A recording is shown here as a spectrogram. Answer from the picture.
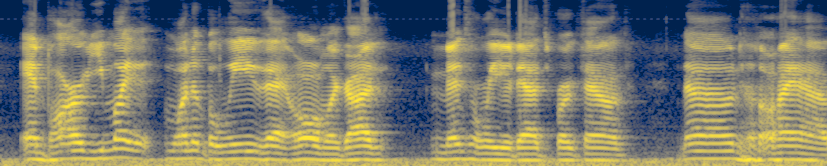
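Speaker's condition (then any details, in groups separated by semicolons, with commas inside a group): Multiple sclerosis; sometimes hard to breathe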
